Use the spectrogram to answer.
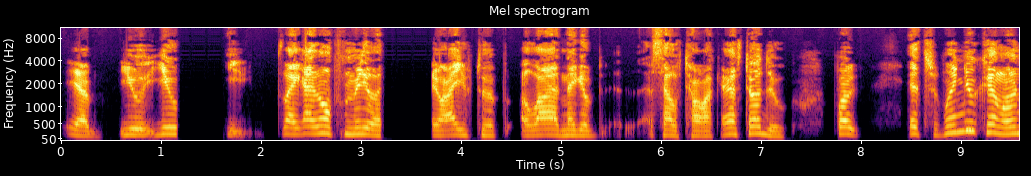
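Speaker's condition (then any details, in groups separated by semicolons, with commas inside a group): Cerebral palsy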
